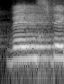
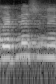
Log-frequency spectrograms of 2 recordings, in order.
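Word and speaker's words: Wednesday: पर same slice वैष्णव वेनसडे कर दिया यहां पर आ साइलेंट होता है वेडनेसडे नहीं वेडनेसडे होता है इसका प्रोनुंसिएशन तो यह भी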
